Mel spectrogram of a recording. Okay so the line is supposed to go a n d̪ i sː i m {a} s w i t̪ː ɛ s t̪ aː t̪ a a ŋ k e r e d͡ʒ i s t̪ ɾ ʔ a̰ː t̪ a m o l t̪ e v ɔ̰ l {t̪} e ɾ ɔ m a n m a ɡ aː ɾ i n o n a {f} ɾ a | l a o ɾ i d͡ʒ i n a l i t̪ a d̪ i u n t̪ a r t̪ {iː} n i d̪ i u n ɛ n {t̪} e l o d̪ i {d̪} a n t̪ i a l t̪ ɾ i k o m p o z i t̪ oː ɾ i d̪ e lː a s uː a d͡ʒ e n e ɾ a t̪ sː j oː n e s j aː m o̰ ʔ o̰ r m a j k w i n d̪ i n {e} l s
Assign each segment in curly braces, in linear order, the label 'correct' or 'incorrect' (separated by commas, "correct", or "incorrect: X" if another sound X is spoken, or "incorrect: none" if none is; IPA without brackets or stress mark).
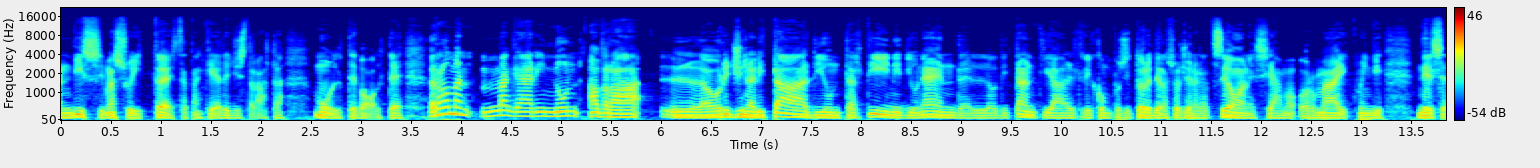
correct, correct, incorrect: v, correct, incorrect: d̪, incorrect: t̪, correct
